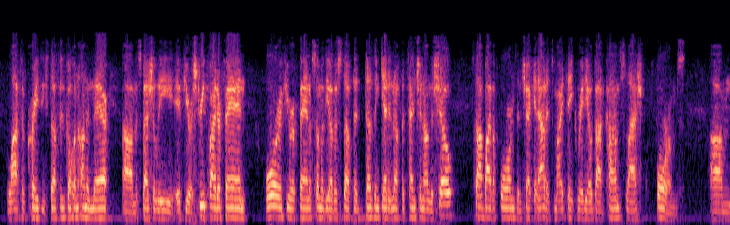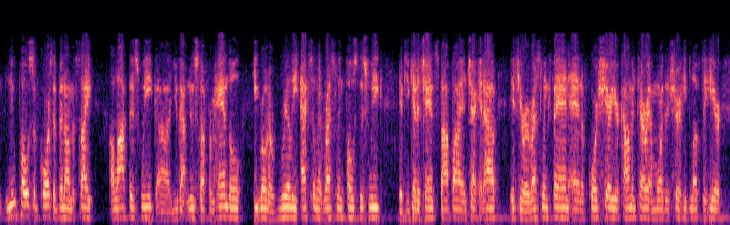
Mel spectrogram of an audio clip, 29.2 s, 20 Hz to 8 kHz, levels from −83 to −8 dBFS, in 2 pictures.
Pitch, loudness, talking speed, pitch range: 125 Hz, -20 LUFS, 220 wpm, 120-130 Hz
